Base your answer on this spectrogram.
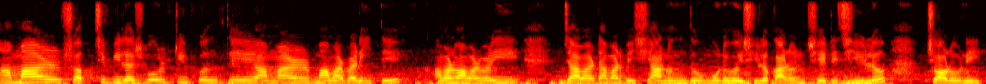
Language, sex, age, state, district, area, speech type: Bengali, female, 18-30, West Bengal, Kolkata, urban, spontaneous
